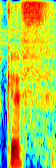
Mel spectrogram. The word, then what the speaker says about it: coef: 30 avec bref ou coef non ça se prononce kuff c'est au f Angers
